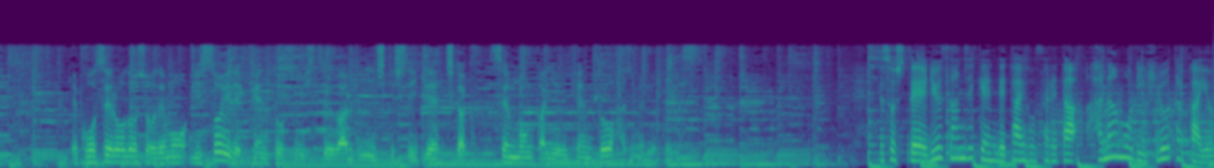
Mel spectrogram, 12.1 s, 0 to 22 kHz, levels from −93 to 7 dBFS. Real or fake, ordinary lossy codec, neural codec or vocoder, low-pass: real; none; none; 7.2 kHz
